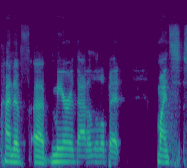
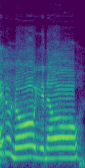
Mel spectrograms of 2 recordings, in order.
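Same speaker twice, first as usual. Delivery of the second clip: put-on a South Dakota accent, higher and louder; mock South Dakota accent, pitched up and louder; 6 semitones higher, 7 dB louder than usual. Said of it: "the South Dakota just came out".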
